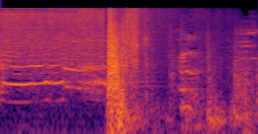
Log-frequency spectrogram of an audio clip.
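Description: A metal pan strikes a man's head with a loud bang.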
